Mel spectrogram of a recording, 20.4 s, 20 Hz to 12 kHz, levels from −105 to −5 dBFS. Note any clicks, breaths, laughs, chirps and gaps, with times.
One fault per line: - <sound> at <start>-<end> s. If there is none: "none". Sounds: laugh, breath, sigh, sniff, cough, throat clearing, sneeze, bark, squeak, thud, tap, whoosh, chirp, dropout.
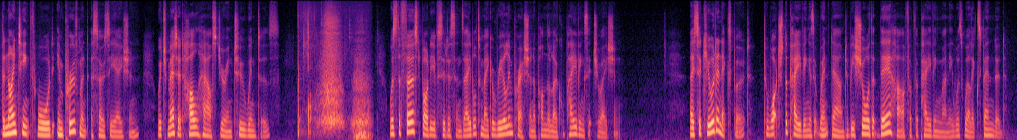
- breath at 5.9-7.5 s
